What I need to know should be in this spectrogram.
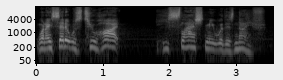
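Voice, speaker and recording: A man's voice: sits high, expressive, measured pace, fairly bright tone, dry recording, full character voice. An actor playing a troubled teenage boy and petty thief in a video game, earnest and streetwise, with an anxious, regretful manner. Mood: anxious, confessing. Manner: pleading, earnest, streetwise slang. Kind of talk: video game cutscene acting.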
